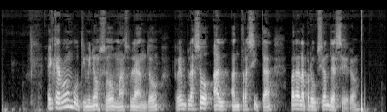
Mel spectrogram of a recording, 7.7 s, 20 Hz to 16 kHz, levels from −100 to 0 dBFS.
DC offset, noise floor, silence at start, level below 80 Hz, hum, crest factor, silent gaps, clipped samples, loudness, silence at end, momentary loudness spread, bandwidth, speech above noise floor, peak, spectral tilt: under 0.1%; -50 dBFS; 0.1 s; -46 dBFS; none; 18 dB; none; under 0.1%; -19 LUFS; 0.4 s; 9 LU; 11.5 kHz; 32 dB; -2 dBFS; -6.5 dB/octave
